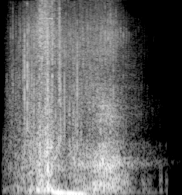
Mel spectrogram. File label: Corruption Wave End; Enemy; Lady Deora; Abilities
